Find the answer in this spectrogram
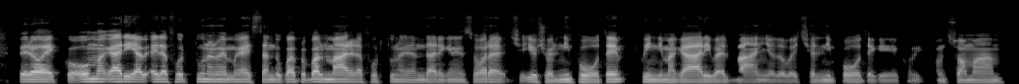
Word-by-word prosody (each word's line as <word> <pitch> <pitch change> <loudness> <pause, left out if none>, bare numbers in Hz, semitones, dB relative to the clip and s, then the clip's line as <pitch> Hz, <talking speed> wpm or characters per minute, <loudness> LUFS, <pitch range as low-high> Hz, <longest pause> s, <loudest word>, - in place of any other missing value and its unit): Però, 115 0 +4
ecco, 110 -1 +1
o 125 - +2
magari 130 0 +5
ave 115 0 +5
hai 120 - +3
la 125 0 +4
fortuna, 120 0 -3
no, 115 - 0
e 115 - +1
magari 115 -1 0
stando 110 +2 -4
qua, 115 +1 +1
proprio 115 +1 -2
al 120 -1 +3
mare, 115 -1 +4
la 110 - -2
fortuna 110 +1 -9
di 105 - -6
andare, 105 0 -2
che 100 - -6
ne 105 0 -6
so, 100 +2 -11
ora 105 0 0
ci - - -14
io 110 0 -1
c'ho 105 - -7
il 100 0 -4
nipote, 110 +1 +1
quindi 110 -2 -2
magari 105 0 +3
vai 100 0 -2
al 100 - -8
bagno 100 +1 -2
dove 100 0 -8
c'è 100 - -12
il 95 - -7
nipote 105 0 -6
che 100 0 -10
con - - -19
i - - -19
con 100 0 -12
sua 105 +2 -5
mam 100 -1 -5
105 Hz, 260 wpm, -23 LUFS, 100-115 Hz, -, magari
